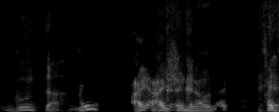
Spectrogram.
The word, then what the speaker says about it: Gunther: So the German pronunciation is Gunther.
